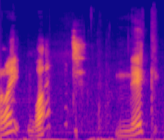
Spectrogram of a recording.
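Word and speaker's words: Knick: Nick is spelled K N I C K. Like Kick, like a kite in shining Kung armor.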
